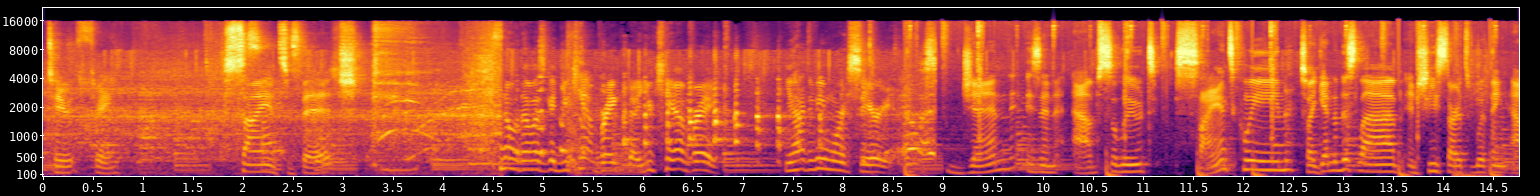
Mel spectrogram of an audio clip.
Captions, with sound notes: One, two, three. Science bitch. - Science bitch. (laughing) - No, that was good, you can't break though. You can't break. You have to be more serious. Jen is an absolute science queen. So I get into this lab, and she starts whipping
